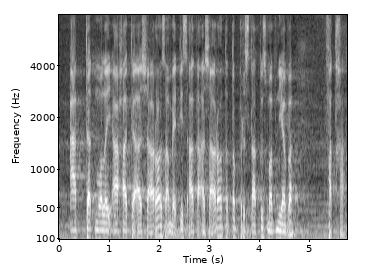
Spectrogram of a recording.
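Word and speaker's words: تسعة عشر: tisata Asaro utawi 19ong tetap bacanya bukan tisatu asarin tapi tisata asyaro jadi kita tahu secara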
